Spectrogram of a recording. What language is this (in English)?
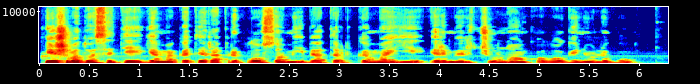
Lithuanian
